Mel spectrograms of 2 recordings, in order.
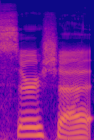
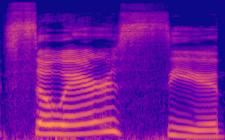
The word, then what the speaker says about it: Saoirse: name is Saoirse, and then they picked it up.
